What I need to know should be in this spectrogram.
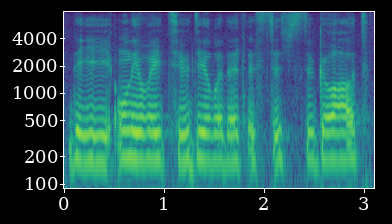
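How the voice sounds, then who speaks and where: A woman's voice: fairly low pitch, monotone, moderate pace, dark tone. A young woman from Lebanon, a PhD student talking in a friendly, encouraging way in a casual roundtable discussion.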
